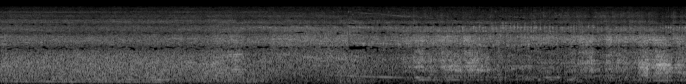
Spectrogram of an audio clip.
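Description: Angle grinder cutting through a thin stainless-steel washing-machine drum, a steady grinding noise that stops partway through. Later come a few knocks of the cut metal drum being handled.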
